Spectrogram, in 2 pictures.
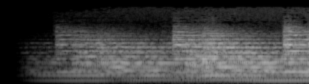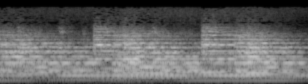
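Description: Bell tones struck one after another about once a second, each ringing on and stacking over a steady low hum, so that the sound grows louder.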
